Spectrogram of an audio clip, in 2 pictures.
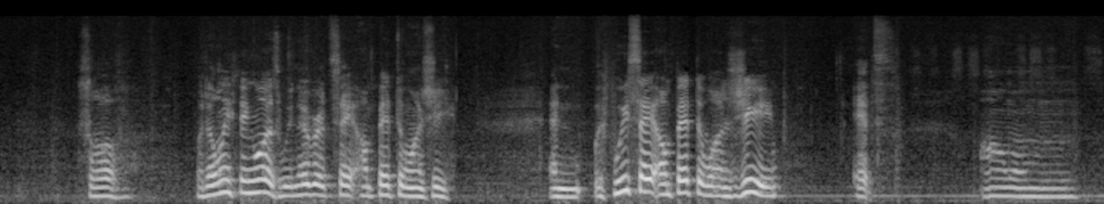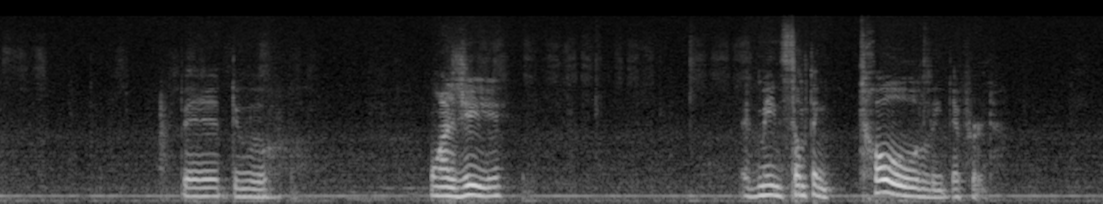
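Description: An elderly woman speaks slowly and clearly, as if teaching.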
